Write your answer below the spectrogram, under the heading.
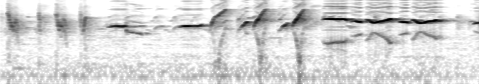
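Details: Trained caged hwamei of northern Vietnam in hót thả singing: sharp upward-sweeping notes, a steady level whistle, then a bright, wavering, fluty phrase with dipping lower notes.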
